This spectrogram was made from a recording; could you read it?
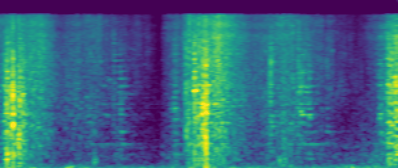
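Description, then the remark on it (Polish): A scythe swishes through a tall, strongly competing plant with white fluffy seed heads, mown so it does not shade globeflowers, in repeated broad, hissing strokes, each sweep rising and falling in loudness over a few seconds, with a soft crunch of cut stems and no voices. “i to pada pod kosą.”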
